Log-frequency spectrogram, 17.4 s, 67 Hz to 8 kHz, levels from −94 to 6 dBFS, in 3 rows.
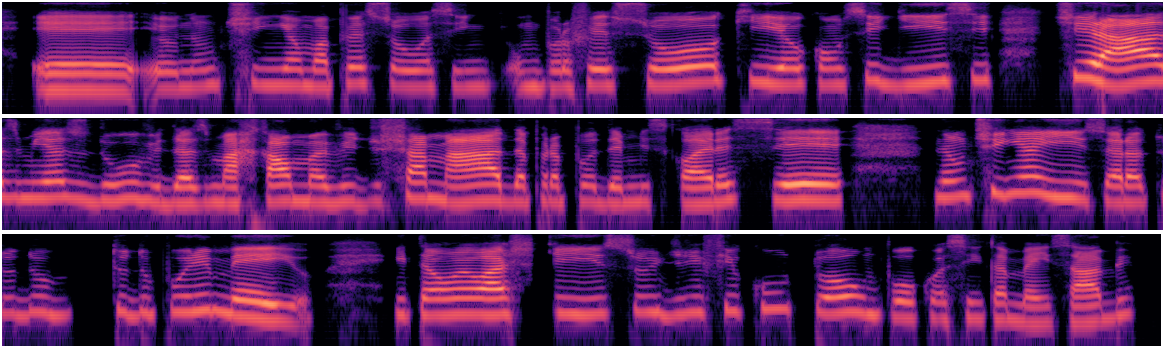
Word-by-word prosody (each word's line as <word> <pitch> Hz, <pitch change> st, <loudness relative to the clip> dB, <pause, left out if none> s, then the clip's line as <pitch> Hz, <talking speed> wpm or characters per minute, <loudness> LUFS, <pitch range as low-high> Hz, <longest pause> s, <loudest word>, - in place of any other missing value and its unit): eh, 185 Hz, 0 st, -1 dB
eu 200 Hz, 0 st, -10 dB
não 215 Hz, +2 st, -14 dB
tinha 230 Hz, -1 st, -10 dB
uma 215 Hz, -1 st, -6 dB
pessoa, 235 Hz, -3 st, -9 dB
assim, 215 Hz, 0 st, -16 dB
um 215 Hz, 0 st, -13 dB
professor 230 Hz, +4 st, -2 dB
que 260 Hz, -3 st, -5 dB
eu 235 Hz, 0 st, -2 dB
conseguisse 255 Hz, +3 st, -8 dB, 0.3 s
tirar 270 Hz, -5 st, +9 dB
as 265 Hz, -1 st, -7 dB
minhas 260 Hz, -1 st, -4 dB
dúvidas, 220 Hz, -3 st, -4 dB
marcar 220 Hz, +1 st, +3 dB
uma 225 Hz, -1 st, -4 dB
vídeo 225 Hz, +1 st, -12 dB
chamada 235 Hz, -3 st, +4 dB
pra 220 Hz, -1 st, -8 dB
poder 215 Hz, -2 st, -9 dB
me 220 Hz, +1 st, -13 dB
esclarecer, 235 Hz, +3 st, +2 dB, 0.4 s
não 275 Hz, +1 st, -6 dB
tinha 330 Hz, +1 st, 0 dB
isso, 260 Hz, -5 st, -2 dB
era 215 Hz, 0 st, +1 dB
tudo 265 Hz, 0 st, -14 dB, 0.2 s
tudo 270 Hz, -2 st, -12 dB
por 285 Hz, +1 st, -8 dB
email. 235 Hz, -10 st, +1 dB, 0.4 s
Então 250 Hz, 0 st, -3 dB
eu 260 Hz, 0 st, +1 dB
acho 255 Hz, 0 st, +4 dB
que 275 Hz, -, -11 dB
isso 265 Hz, +2 st, -8 dB
dificultou 280 Hz, +1 st, -7 dB
um 255 Hz, -, -9 dB
pouco 225 Hz, -2 st, -9 dB
assim 215 Hz, +1 st, -13 dB
também, 200 Hz, -5 st, -7 dB
sabe? 195 Hz, +9 st, -3 dB
235 Hz, 150 wpm, -23 LUFS, 220-265 Hz, 0.4 s, tirar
